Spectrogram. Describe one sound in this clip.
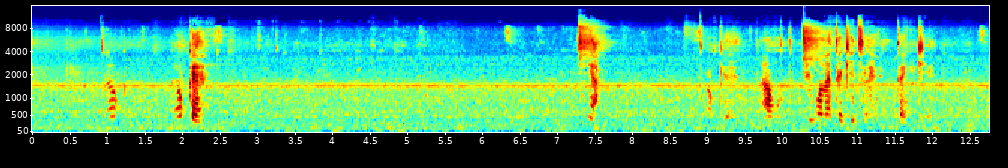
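A man speaks through a loudspeaker in a large hall.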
